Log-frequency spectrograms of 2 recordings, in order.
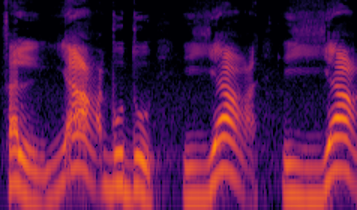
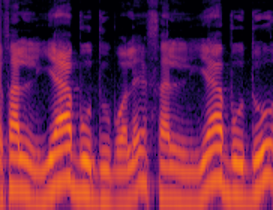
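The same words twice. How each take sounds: First: ইয়া squeezed in mid-throat before বুদু; correct ain. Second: ফাল ইয়াবুদু with ইয়া smooth, no ain catch; common mispronunciation. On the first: Teacher models the ain, throat catch in ইয়াবুদু. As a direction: tighten the throat at the end of ইয়া. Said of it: "এভাবে উচ্চারণ করতে হবে". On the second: Teacher copies most people's mistake, plain open ইয়াবুদু. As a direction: glide through ইয়া in ইয়াবুদু without throat closure. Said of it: "যেই ভুলটি করে অধিকাংশ লোক". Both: Shown as a demonstration.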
